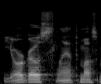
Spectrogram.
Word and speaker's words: Yorgos Lanthimos: Um, Yorgos Lanthimos, am I saying that correctly? Mm-hmm. I, I yep.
